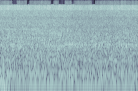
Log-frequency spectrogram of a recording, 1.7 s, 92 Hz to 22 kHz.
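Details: 2005 Ford Crown Victoria Police car idling right after a full spark plug change while checked for fuel leaks; even, steady low hum with no misses, ticks or stumbles, so the engine idles smoothly and sounds healthy.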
